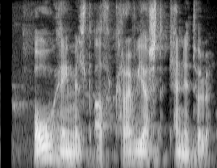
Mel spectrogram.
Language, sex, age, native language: Icelandic, male, 18-19, Icelandic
